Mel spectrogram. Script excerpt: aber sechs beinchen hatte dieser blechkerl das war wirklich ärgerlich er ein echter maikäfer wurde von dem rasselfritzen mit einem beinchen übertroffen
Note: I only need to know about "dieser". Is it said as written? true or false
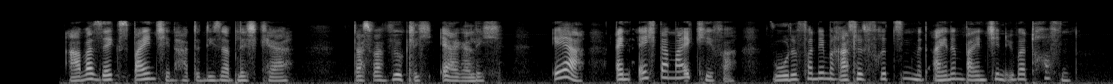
true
